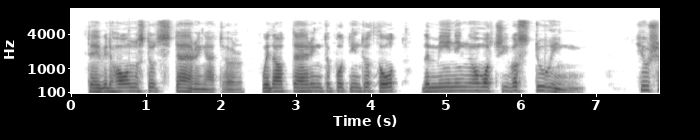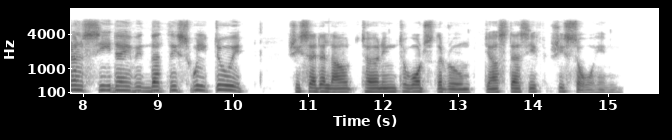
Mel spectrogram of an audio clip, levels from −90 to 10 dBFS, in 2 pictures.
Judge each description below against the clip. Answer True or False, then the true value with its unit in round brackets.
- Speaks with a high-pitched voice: False (130 Hz)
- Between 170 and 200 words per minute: False (155 wpm)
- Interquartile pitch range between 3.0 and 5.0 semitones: True (3.7 semitones)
